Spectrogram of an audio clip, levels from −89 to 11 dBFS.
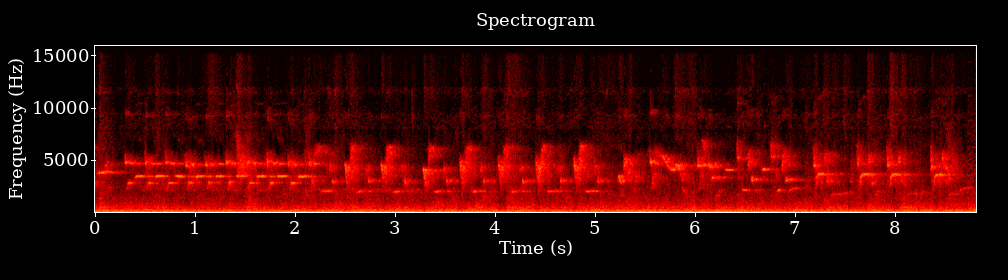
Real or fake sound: real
